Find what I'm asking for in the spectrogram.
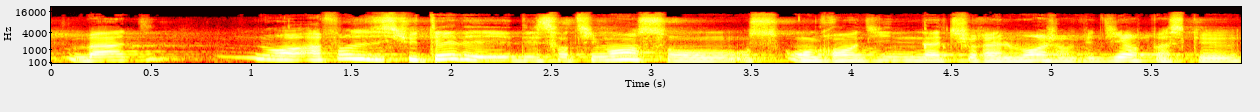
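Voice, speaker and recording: A man with a high-pitched voice speaks at a moderate pace over noticeable background noise. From France, Reims. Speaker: engaged man sharing his story. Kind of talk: testimony.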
